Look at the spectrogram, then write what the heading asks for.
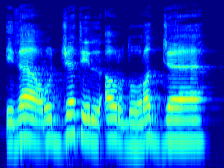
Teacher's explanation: الف مدہ ایک الف کی مقدار میں کھینچ کر پڑھا ، را پیش کی وجہ سے پر پڑھا، یہ را ساکن · ضاد حروف مستعلیہ ہے اس لیے پر پڑھا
